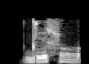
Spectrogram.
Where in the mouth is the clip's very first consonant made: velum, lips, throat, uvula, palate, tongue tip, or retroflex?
tongue tip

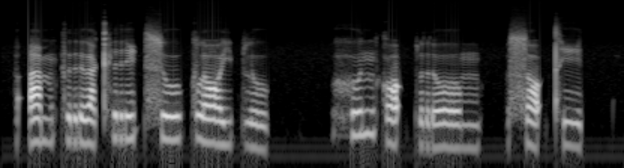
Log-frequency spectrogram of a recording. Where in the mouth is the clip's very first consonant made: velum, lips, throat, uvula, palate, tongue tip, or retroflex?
throat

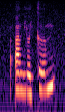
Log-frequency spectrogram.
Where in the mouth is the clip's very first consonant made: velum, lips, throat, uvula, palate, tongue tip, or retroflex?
throat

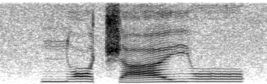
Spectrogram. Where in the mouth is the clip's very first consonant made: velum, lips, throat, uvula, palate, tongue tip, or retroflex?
palate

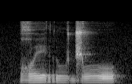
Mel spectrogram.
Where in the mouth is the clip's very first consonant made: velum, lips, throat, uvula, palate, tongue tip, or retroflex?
uvula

